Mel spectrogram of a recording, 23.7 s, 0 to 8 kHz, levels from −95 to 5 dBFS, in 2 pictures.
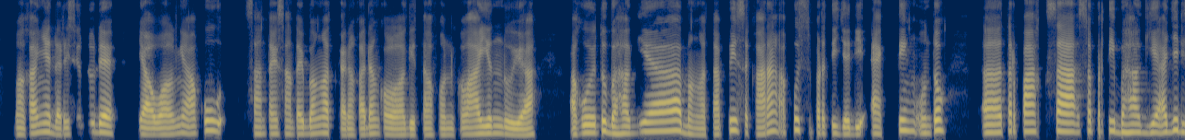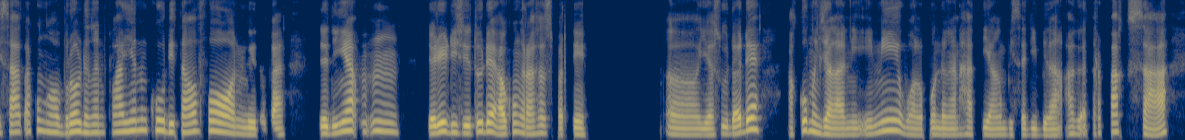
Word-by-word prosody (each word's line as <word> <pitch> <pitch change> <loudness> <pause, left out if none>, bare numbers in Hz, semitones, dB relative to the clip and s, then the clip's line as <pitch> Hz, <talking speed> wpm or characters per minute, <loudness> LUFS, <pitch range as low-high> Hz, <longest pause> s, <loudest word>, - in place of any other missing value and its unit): Makanya 155 +7 0
dari 135 -1 -2
situ 165 +5 -14
deh, 175 -3 +3 0.2
ya 135 -2 +4
awalnya 145 +4 +1
aku 210 +5 +1 0.3
santai-santai 145 -1 -4
banget, 160 +2 0
kadang-kadang 130 +5 -1
kalo 130 -2 +2
lagi 125 - -1
telpon 130 0 -4
klien 145 +4 +1
tuh 130 -3 +2
ya, 125 +1 +4 0.4
aku 170 +4 +4
itu 210 - +4
bahagia 195 +7 +3
banget. 130 -4 -3
Tapi 170 +12 -1
sekarang 175 +5 -1
aku - - -4
seperti 160 -7 -4
jadi 140 -1 0
akting 205 +8 -2
untuk, 205 +7 +2 0.3
eee, 170 +1 +4
terpaksa, 195 0 +3
seperti 200 +2 -4
bahagia 175 -1 +1
aja 180 - -3
di 180 -6 0
saat 180 +1 0
aku 195 +3 -7
ngobrol 180 0 +1
dengan 175 0 -1
klienku 210 +5 0
di 180 - +1
telpon, 180 -4 +3
gitu 135 -1 -1
kan. 130 0 -1 0.3
Jadinya 165 +8 +3
mmm, 195 0 -3 0.3
jadi 170 +5 +7
di 175 -2 -1
situ 160 +5 +2
deh 195 - +6
aku 145 +2 +2
ngerasa 160 -1 -1
seperti, 130 -2 -4 0.8
eee, 130 -2 -1
ya 125 - 0
sudah 145 +2 +1
deh 240 +1 +7 0.3
aku 215 - -1
menjalani 130 -3 0
ini 205 +9 +1
walaupun 135 -5 -3
dengan 125 0 -3
hati 135 0 -5
yang 125 - -3
bisa 125 0 -6
dibilang 125 -1 -3
agak 145 +1 -4
terpaksa, 185 +5 -2
155 Hz, 165 wpm, -22 LUFS, 135-190 Hz, 0.8 s, jadi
